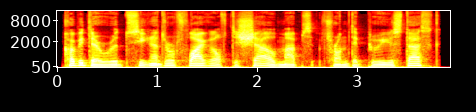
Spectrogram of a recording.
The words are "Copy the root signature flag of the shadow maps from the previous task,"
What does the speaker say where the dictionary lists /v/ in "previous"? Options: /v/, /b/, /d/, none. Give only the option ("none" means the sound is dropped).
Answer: none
